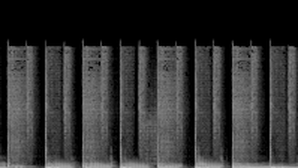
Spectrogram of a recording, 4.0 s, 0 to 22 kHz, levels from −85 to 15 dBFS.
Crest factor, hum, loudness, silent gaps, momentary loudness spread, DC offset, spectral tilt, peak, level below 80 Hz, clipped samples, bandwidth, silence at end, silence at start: 16 dB; none; -21 LUFS; none; 4 LU; under 0.1%; -5.5 dB/octave; -4 dBFS; -26 dBFS; under 0.1%; 17 kHz; 0 s; 0 s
